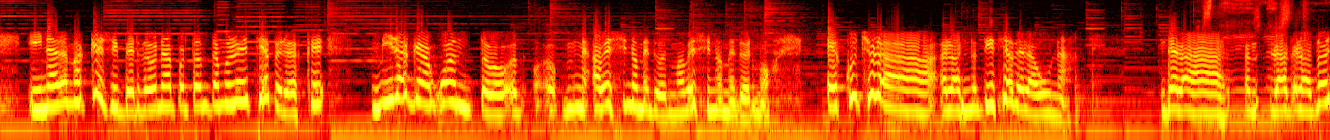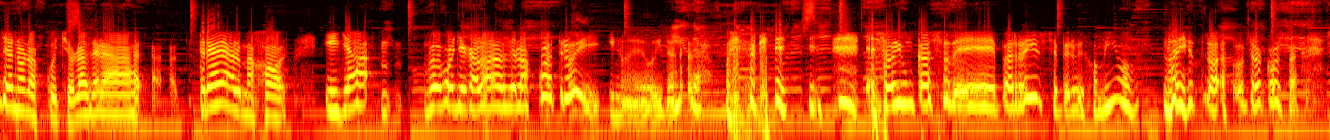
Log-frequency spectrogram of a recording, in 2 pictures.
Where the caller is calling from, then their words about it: Córdoba, Andalusia, Spain; de Córdoba.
